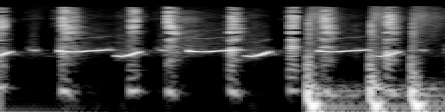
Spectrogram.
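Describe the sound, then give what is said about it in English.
A person whistles a steady, clear melody over a regular drum beat with deep bass hits, and the beat grows louder about halfway through. “I walk down the street whistling this.”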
